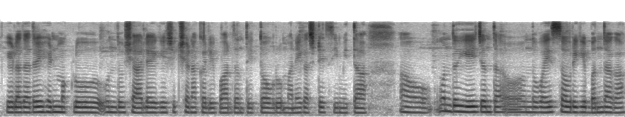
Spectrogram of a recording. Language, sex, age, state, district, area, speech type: Kannada, female, 30-45, Karnataka, Chitradurga, urban, spontaneous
